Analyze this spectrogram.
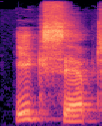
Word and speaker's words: except: 'Except' with an E is pronounced as 'except'. Except. That first E sound is actually pronounced as an /ɪ/.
